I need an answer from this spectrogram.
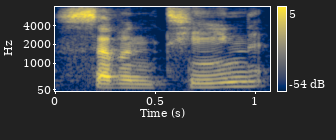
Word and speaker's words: seventeen: even hear the difference when i say them 17 and 7t it's very tricky actually so the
